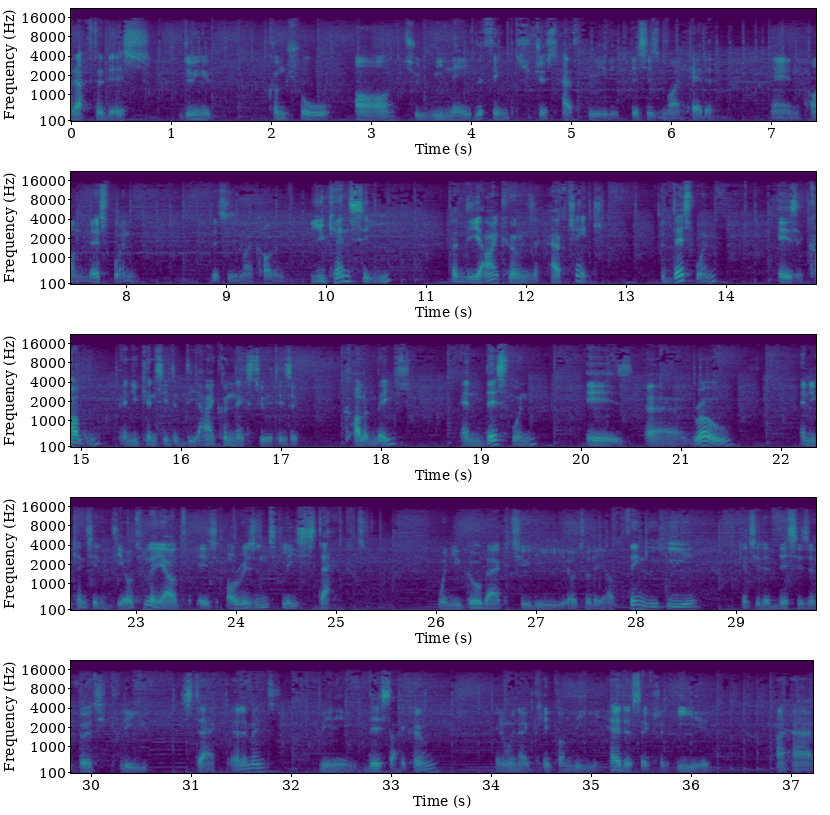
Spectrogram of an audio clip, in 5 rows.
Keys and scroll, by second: 2.4 super+r, 5.5-7.0 typing, 8.7 super+r, 8.8-10.3 typing.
